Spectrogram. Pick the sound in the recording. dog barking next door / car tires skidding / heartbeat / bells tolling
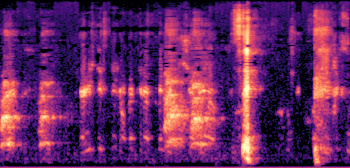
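dog barking next door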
